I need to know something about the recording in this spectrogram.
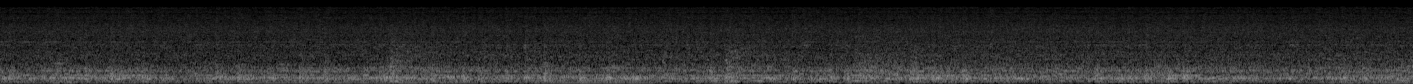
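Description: A cutting machine hums and whirs steadily as its head moves back and forth.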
